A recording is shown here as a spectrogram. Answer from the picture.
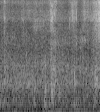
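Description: A car pulling away, heard as a steady rushing noise, with scuffing and a few light knocks about a second in and again halfway through from an officer struggling half inside the car.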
